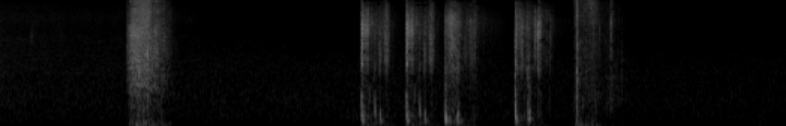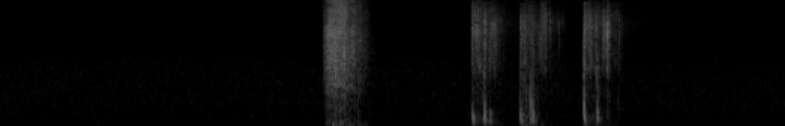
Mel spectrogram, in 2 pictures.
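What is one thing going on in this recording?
Short, sharp blows knock against stone blocks in quick bursts.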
